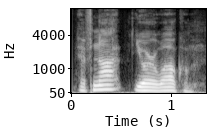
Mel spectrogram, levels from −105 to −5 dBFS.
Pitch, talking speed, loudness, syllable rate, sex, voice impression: 145 Hz, 220 wpm, -14 LUFS, 7.6 syllables/s, male, masculine, old, slightly weak, halting, raspy, mature, friendly, reassuring, slightly wild, slightly strict, modest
